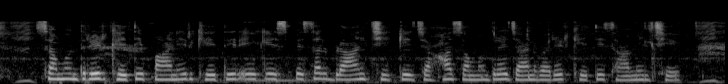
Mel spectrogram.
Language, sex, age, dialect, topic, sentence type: Magahi, female, 18-24, Northeastern/Surjapuri, agriculture, statement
